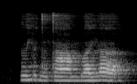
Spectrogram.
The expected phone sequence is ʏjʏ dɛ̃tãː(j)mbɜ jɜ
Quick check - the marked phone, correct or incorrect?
incorrect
